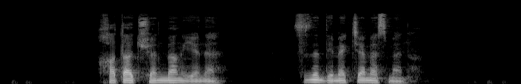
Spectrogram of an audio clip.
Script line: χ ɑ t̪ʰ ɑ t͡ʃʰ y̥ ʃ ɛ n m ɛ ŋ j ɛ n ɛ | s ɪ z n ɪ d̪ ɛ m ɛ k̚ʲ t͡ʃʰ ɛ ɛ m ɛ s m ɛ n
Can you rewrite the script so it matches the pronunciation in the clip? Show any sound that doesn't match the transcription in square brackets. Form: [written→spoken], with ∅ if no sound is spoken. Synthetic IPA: χ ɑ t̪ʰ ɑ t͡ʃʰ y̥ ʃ ɛ n m ɛ ŋ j ɛ n ɛ | s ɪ z n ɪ d̪ [ɛ→e] m ɛ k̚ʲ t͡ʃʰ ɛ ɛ m ɛ s m ɛ n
